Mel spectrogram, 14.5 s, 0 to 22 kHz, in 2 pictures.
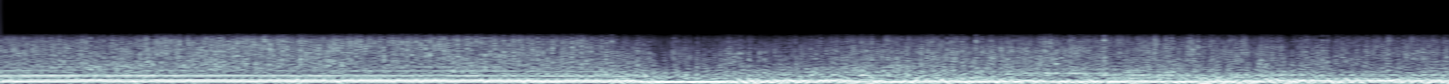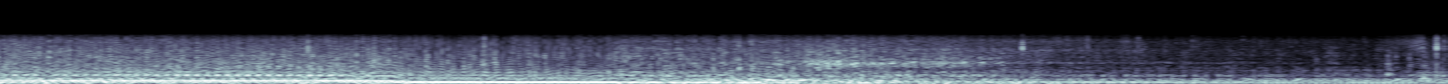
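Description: Holden Jackaroo 4WD's engine running loud, heard from inside the cab while driving. Its note steps lower twice, then the sound eases off near the end as the engine slows.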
